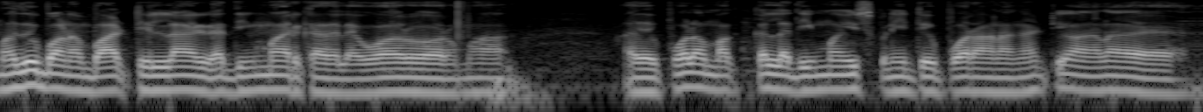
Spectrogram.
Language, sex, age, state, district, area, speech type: Tamil, male, 18-30, Tamil Nadu, Tiruvannamalai, urban, spontaneous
